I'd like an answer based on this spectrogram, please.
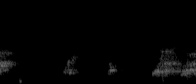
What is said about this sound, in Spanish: quizá hay unos perros que están ladrando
